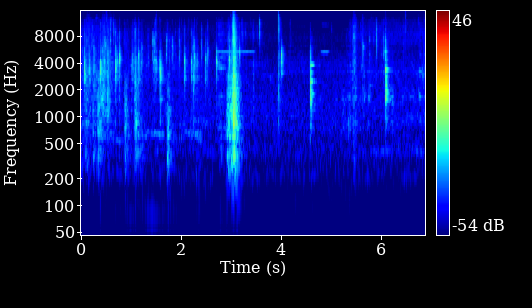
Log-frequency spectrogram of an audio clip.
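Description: Wooden spatula scraping and tapping against an aluminium kadai as the leftover frying oil is pushed out into a steel bowl, with scattered light clinks of metal; the loudest knock comes about three seconds in.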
